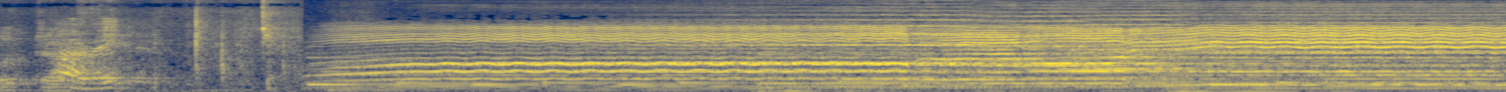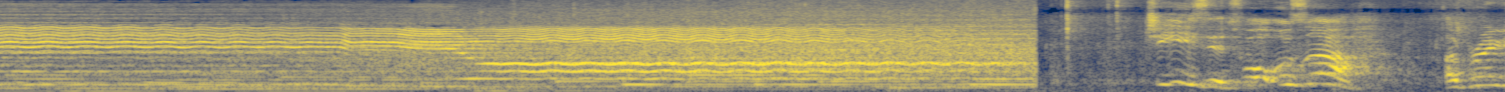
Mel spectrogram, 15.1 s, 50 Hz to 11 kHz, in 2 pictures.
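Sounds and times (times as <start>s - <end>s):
operatic singing: 1.5s - 12.8s
orchestra playing: 1.6s - 12.8s.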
